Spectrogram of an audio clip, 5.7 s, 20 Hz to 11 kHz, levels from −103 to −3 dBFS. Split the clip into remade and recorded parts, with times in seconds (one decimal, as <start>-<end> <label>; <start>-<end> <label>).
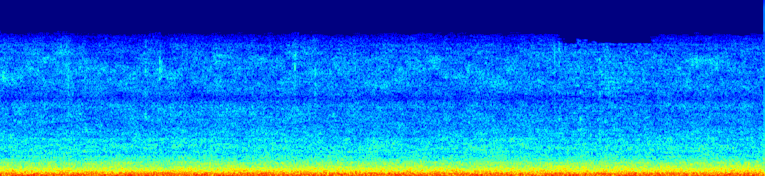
0.0-4.2 remade; 4.2-4.9 recorded; 4.9-5.7 remade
